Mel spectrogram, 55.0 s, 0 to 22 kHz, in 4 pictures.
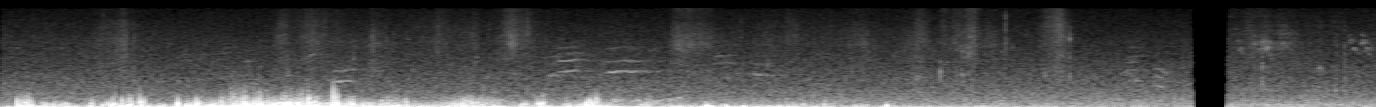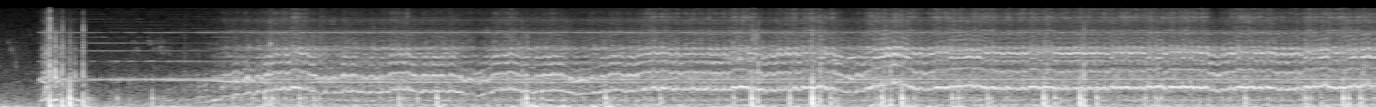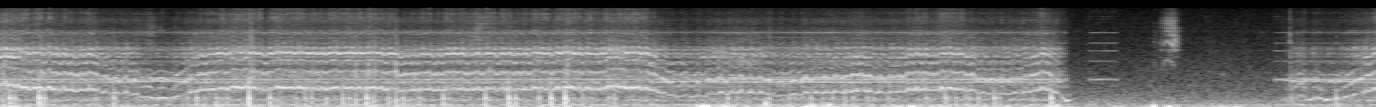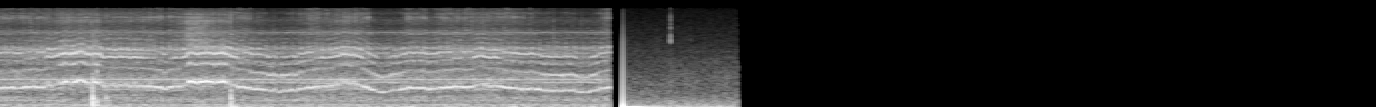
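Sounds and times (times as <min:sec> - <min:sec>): electric motor whine: 0:14.1 - 0:38.7, 0:40.3 - 0:47.4.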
